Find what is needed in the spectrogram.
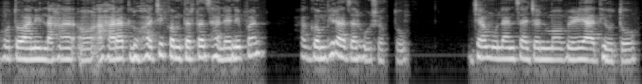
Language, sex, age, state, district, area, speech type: Marathi, female, 30-45, Maharashtra, Wardha, urban, spontaneous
